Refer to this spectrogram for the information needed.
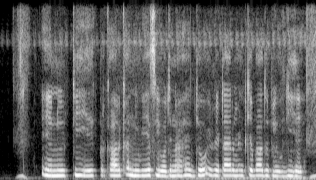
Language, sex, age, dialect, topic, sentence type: Hindi, male, 18-24, Awadhi Bundeli, banking, statement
